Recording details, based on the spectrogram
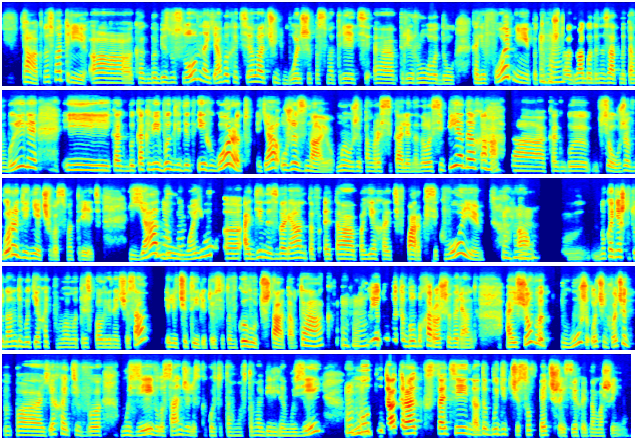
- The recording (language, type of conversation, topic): Russian, advice, Как эффективно провести короткий отпуск и успеть исследовать место?
- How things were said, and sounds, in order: tapping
